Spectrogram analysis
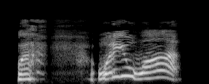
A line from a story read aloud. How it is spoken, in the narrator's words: Ash wailed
